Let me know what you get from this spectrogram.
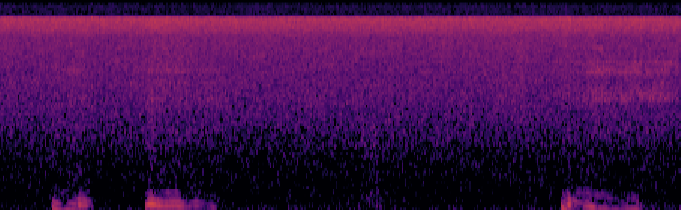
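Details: Sleeping puppy snoring: three short, low, throaty harmonic snores with a slight whine, the first two a second apart, then a four-second pause before the third, in a quiet room.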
